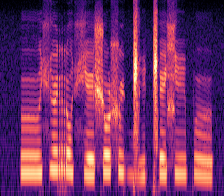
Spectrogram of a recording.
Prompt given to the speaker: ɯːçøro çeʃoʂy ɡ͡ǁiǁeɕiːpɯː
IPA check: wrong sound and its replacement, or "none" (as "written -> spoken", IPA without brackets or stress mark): none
